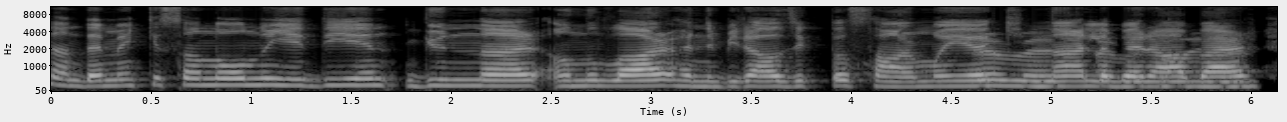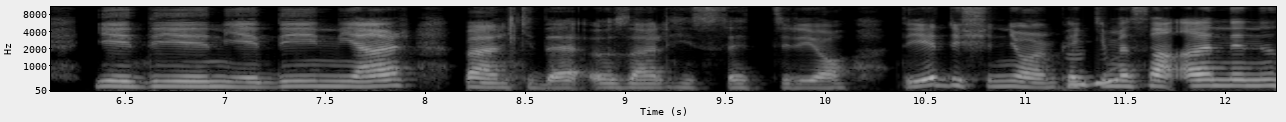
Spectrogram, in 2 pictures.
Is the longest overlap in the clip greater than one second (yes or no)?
yes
